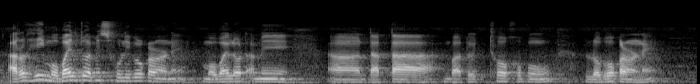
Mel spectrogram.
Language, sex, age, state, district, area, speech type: Assamese, male, 18-30, Assam, Goalpara, rural, spontaneous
